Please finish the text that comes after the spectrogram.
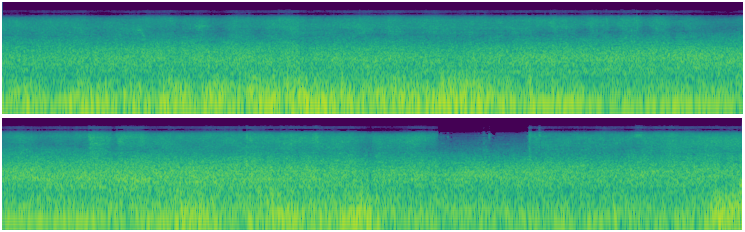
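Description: A Nomad mini pressure washer sprays water across a car panel, giving a steady, loud broadband hiss with a low motor rumble underneath that runs without a break, close to the microphone.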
